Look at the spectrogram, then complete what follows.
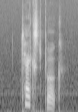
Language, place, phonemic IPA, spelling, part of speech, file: English, California, /ˈtɛkst.bʊk/, textbook, noun / adjective, En-us-textbook.ogg
- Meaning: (noun) A coursebook, a formal manual of instruction in a specific subject, especially one for use in schools or colleges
